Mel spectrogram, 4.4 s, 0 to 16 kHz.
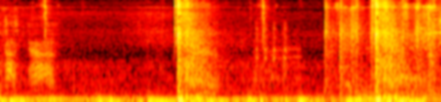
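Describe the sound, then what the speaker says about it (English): Turret gunfire in Fallout 4 tears through a wooden barrier as sharp, loud bursts of shots and impacts come in quick clusters, with a player's voice talking between and over them. "Ah, a turret actually blew through the wood."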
